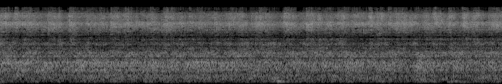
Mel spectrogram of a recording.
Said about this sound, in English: That's pushback, people. Listen to the applause in the crowd.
